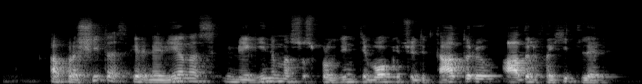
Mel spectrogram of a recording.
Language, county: Lithuanian, Vilnius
